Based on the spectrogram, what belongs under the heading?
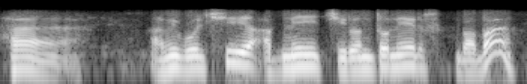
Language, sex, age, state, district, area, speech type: Bengali, male, 60+, West Bengal, Paschim Medinipur, rural, conversation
